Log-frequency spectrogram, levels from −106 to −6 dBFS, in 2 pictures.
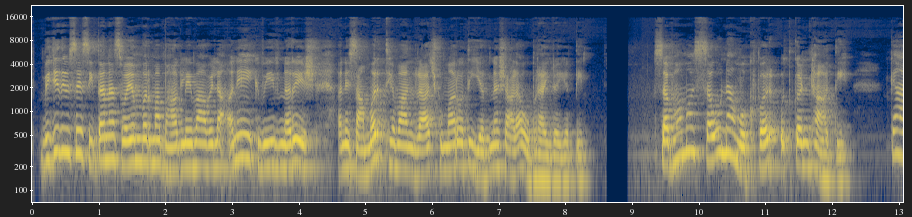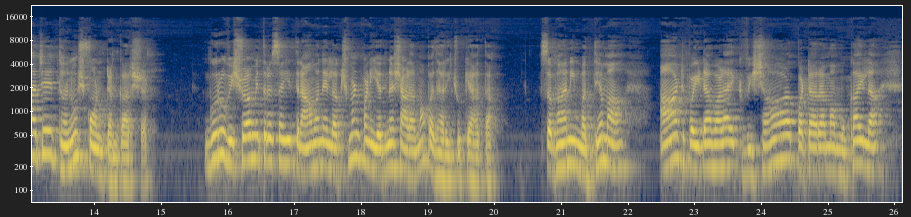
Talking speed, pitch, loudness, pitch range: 110 wpm, 195 Hz, -22 LUFS, 165-225 Hz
